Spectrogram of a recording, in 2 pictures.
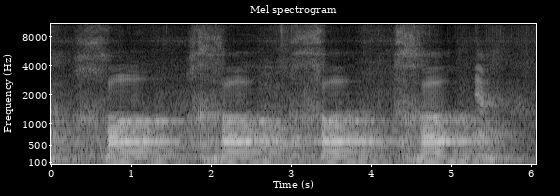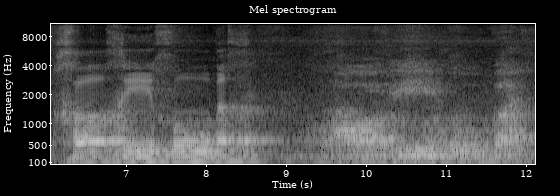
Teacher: Jadi memang harus ada getarannya, tapi tidak separah ya.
